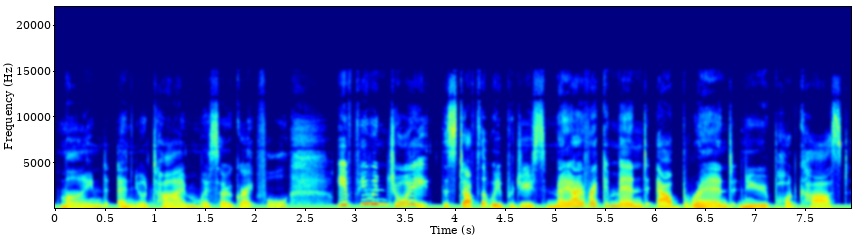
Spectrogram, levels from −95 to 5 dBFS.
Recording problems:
electrical hum; faint; throughout; 60 Hz, 25 dB below the speech

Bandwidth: 15 kHz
